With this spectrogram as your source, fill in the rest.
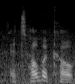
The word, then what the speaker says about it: Etobicoke: it's back to sherbrooke how do you pronounce etobicoke correctly just pretend the k is not there during that documentary don't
